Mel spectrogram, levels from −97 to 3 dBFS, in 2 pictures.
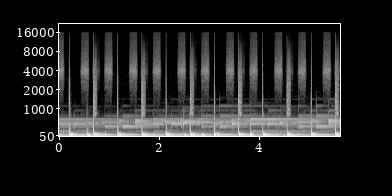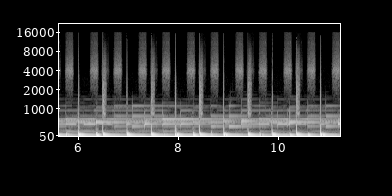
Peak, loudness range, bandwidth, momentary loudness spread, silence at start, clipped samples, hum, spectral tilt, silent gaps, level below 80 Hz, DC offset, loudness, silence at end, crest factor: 0 dBFS; 1 LU; 7.6 kHz; 4 LU; 0 s; under 0.1%; none; -7 dB/octave; none; -14 dBFS; under 0.1%; -17 LUFS; 0 s; 14 dB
